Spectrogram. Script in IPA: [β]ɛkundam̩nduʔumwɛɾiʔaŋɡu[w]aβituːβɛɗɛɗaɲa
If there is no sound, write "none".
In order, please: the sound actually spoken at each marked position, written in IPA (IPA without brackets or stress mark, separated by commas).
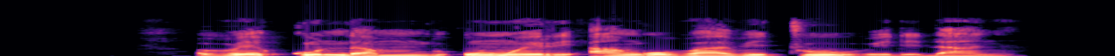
β, β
